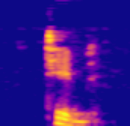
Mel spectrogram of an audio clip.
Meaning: 1. A tibia 2. A working-class woman 3. A prostitute 4. A young girl, a sweetheart
- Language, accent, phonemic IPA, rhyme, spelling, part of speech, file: English, Southern England, /tɪb/, -ɪb, tib, noun, LL-Q1860 (eng)-tib.wav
